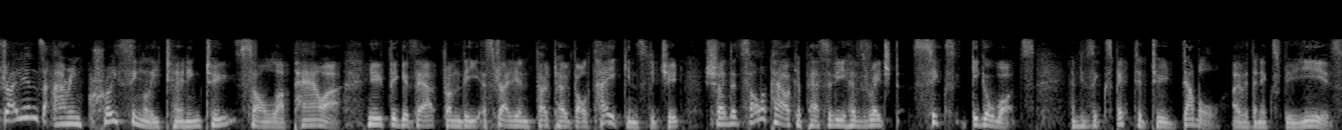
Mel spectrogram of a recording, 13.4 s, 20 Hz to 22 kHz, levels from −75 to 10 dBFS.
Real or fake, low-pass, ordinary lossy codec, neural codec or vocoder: real; 7.2 kHz; AAC, 32 kbps; none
